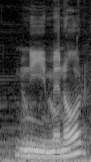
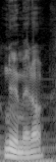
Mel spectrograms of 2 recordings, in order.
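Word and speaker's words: Númenor: Från det mörkaste djupen av Dimmabergen och de majestätiska skogarna i Alvernans huvudstad Lindon till den förbluffande öriket i, nu ska jag uttala det, Numenor. Numenor. Det är en sån här U med plupp på. Numenor.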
